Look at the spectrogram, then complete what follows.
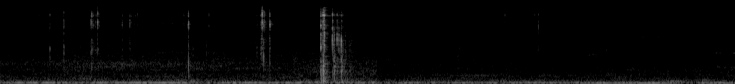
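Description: Small metallic clicks and clinks of kerosene-stove burner parts being handled and worked with a metal tool, with one louder, brief scrape about three seconds in.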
